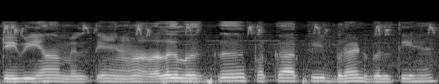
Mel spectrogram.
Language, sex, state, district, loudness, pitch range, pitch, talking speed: Hindi, male, Rajasthan, Jaisalmer, -15 LUFS, 135-150 Hz, 140 Hz, 150 wpm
